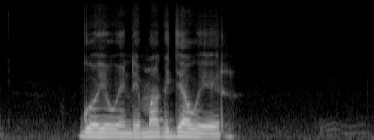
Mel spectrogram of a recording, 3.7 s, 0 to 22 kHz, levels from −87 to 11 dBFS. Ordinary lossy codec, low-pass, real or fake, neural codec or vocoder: none; 19.8 kHz; fake; autoencoder, 48 kHz, 128 numbers a frame, DAC-VAE, trained on Japanese speech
